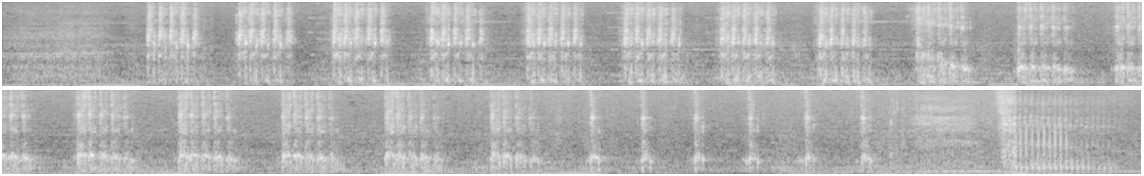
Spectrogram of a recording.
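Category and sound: animal, horses' hooves clip-clopping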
